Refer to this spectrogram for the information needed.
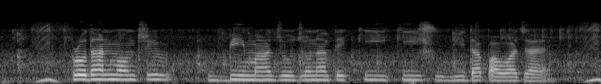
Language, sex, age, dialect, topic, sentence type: Bengali, female, 18-24, Standard Colloquial, banking, question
